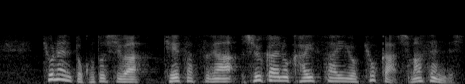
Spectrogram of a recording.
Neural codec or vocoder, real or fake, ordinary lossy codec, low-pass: none; real; AAC, 16 kbps; 7.2 kHz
